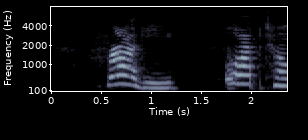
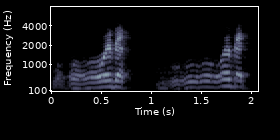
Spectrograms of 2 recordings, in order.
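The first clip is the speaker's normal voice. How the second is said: a lightly croaked ribbit; frog croak; 2 semitones lower, slower than usual. Pretend. Teacher leading kids in a mild frog croak. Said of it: "sound like a frog".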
